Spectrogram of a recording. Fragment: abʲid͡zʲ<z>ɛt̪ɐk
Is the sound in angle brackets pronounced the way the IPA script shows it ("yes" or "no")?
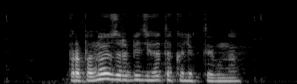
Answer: no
